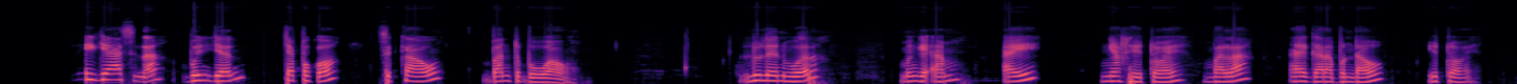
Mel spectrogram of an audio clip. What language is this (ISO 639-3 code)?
wol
